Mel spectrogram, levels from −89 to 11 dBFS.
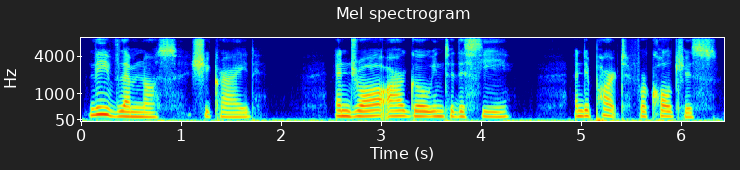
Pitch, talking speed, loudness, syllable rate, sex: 180 Hz, 130 wpm, -17 LUFS, 4.1 syllables/s, female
